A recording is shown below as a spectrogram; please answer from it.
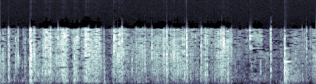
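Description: A plastic bag of tortilla chips being pulled open and handled, with a string of irregular crinkles and crackles.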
